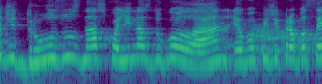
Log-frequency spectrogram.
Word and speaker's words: Golan: As colinas de Golan, que falam em português, eu vou falar como se fala em hebraico, nas colinas do Golan, essas colinas que, na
